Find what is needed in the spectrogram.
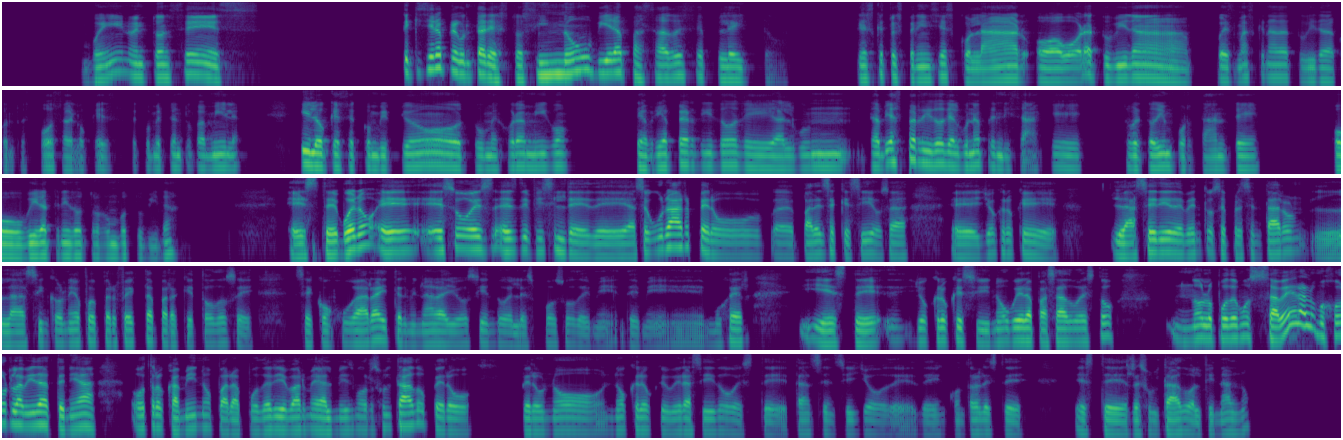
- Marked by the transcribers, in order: other background noise
- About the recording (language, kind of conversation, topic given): Spanish, podcast, ¿Alguna vez un error te llevó a algo mejor?
- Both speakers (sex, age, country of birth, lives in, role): male, 55-59, Mexico, Mexico, host; male, 60-64, Mexico, Mexico, guest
